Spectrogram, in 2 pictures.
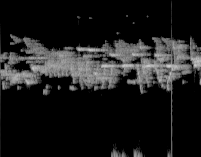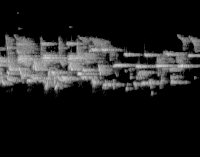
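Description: Songbirds singing: a dense, continuous run of high chirps, twitters and short trills that grows louder about four seconds in.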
